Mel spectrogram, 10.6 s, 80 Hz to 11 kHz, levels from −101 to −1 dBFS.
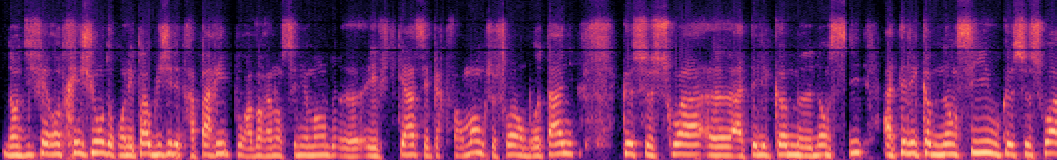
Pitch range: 185-225 Hz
